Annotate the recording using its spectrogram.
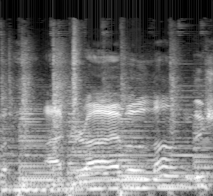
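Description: Acoustic string-band music with guitar and string bass, in a country or bluegrass style, with a sliding lead line over a steady bass and no singing.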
